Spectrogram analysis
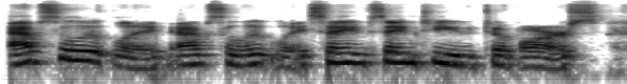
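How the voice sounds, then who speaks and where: A woman's voice: medium pitch, fairly quick, pushed and bright. A woman co-hosting a podcast and putting questions in a casual, conversational way. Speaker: podcast co-host. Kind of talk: casual interview chat.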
